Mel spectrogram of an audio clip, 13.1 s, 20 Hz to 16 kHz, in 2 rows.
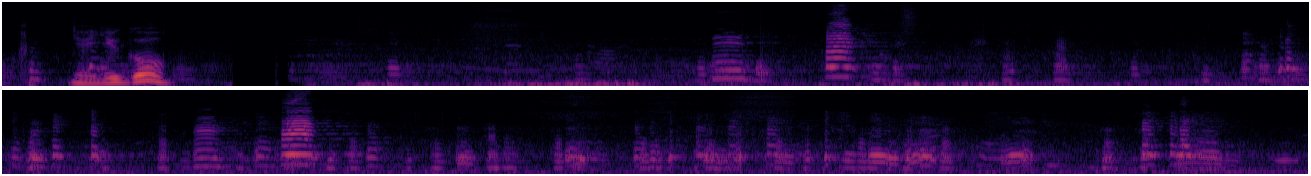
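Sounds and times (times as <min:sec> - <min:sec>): swans trumpeting honks: 0:06.2 - 0:13.0.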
